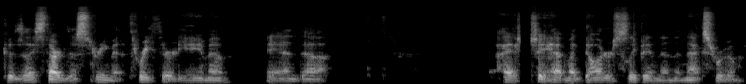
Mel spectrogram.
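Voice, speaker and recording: A man talking quietly and soothingly as he lectures on a live stream from home at night. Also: deep voice, steady tone, moderate pace, vocal fry, long pauses, slightly rough. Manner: hushed, soothing delivery. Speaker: streamer teaching on Bible canon. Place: home at night, family asleep nearby. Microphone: streaming mic.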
